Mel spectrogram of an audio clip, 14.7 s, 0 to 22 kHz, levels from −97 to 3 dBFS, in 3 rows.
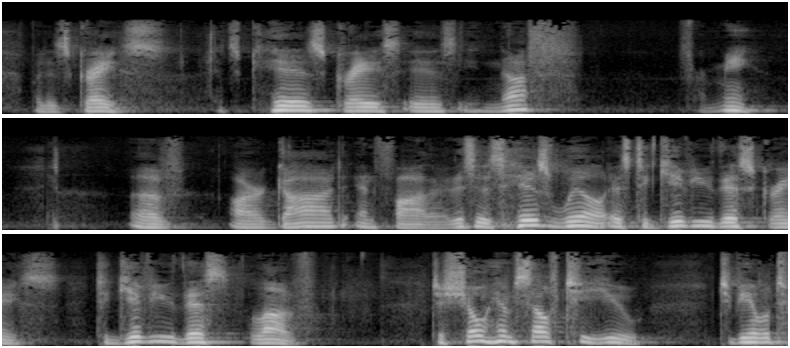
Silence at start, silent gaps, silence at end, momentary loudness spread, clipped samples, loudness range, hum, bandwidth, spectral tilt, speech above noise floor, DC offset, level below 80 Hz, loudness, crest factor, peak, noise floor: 0.2 s; none; 0 s; 15 LU; under 0.1%; 8 LU; none; 11.5 kHz; -5 dB/octave; 43 dB; under 0.1%; -64 dBFS; -26 LUFS; 18 dB; -8 dBFS; -69 dBFS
